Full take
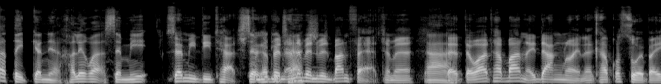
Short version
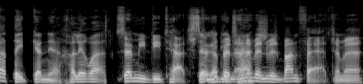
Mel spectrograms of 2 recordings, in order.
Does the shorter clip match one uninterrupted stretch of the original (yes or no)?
no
